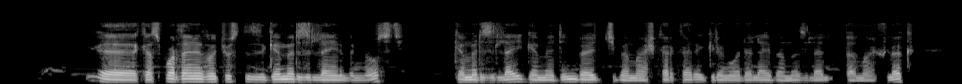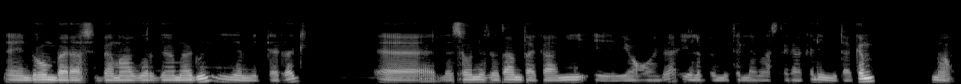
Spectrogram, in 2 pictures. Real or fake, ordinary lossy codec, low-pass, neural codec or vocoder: real; AAC, 48 kbps; 7.2 kHz; none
